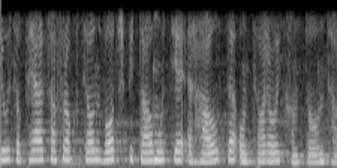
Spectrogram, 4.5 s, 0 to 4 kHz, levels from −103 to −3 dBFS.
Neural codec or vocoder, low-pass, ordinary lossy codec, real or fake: none; 3.6 kHz; none; real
